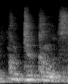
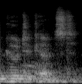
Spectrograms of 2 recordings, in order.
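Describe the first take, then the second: First: The name is said in an exaggerated, overdone way. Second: The name is said in a subdued, restrained way. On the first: "he was like Gutekunst like that when he said it" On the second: "I toned it down from the way Pat McAfee said it"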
